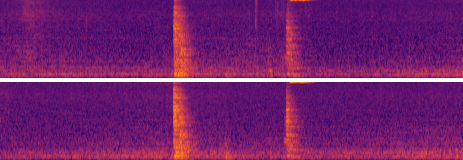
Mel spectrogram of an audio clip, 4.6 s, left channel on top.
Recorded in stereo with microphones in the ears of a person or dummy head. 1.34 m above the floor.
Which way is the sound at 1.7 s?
50° right (ahead or behind).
